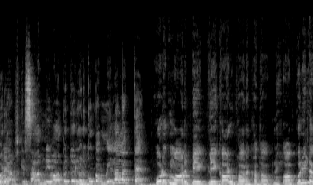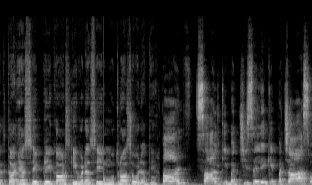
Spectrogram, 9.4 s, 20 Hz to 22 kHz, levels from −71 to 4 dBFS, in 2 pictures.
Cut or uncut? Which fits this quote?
cut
